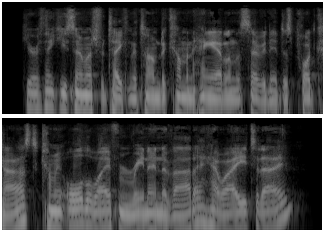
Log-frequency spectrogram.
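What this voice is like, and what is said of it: Speaks with a noticeable accent. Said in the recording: “I just wish I had as great of an accent as you do”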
